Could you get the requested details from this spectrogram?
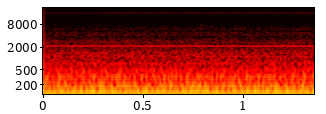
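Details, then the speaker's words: Built 6.0 Powerstroke V8 diesel truck on its first drive after rebuild, pump only about 200 miles, still breaking in; ABS light from a loose front wheel speed sensor plug. Deep, steady, even idle with no knocks or misses: normal idle. "still running nice and smooth as you can hear and probably see the stuff's not"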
